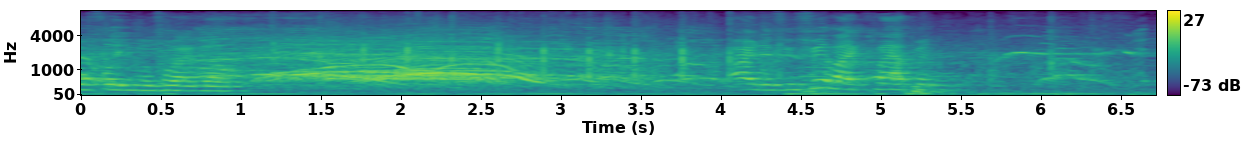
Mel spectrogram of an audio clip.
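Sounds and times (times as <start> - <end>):
speech: 0.0 - 1.2, 4.2 - 5.6
audience cheering and whooping: 0.8 - 4.0, 5.7 - 6.7.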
